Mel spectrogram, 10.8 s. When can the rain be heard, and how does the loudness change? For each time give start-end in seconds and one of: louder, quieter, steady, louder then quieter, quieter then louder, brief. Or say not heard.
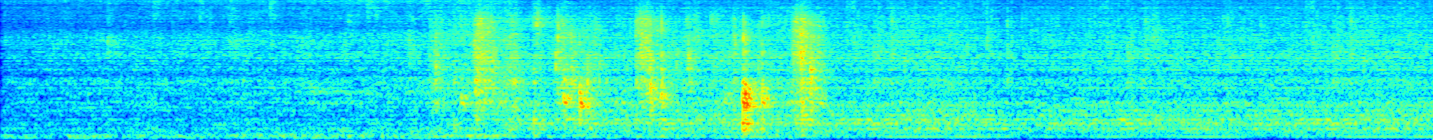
0.0-10.7 louder.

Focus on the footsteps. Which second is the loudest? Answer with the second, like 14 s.
6 s.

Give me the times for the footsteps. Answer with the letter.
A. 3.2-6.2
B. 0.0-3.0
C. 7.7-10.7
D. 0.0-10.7
A.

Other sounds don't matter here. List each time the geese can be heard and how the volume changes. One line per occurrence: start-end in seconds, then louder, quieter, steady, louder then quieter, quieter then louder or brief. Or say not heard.
not heard.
